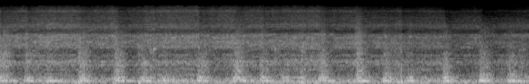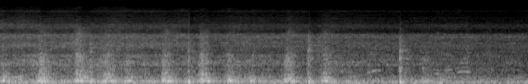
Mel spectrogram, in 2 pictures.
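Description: A steam locomotive chuffs loudly as it pulls away and fades.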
